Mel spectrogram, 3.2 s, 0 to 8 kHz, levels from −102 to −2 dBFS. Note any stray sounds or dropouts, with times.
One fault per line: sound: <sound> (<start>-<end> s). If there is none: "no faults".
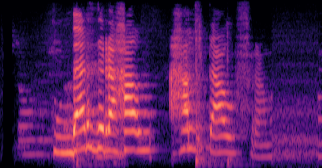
no faults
